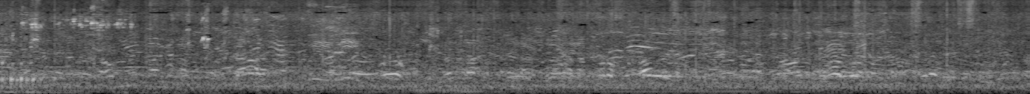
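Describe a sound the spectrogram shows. A large crowd of men murmurs and talks outdoors.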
